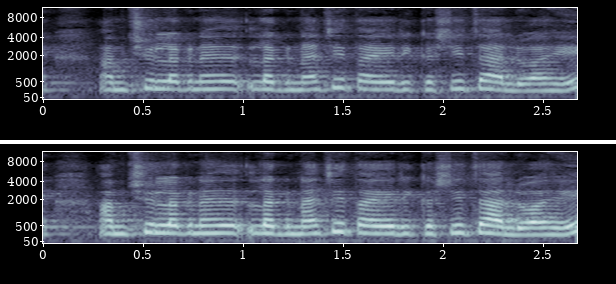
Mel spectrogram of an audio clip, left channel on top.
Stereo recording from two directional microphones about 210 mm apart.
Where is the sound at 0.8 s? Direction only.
55° right (ahead or behind).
